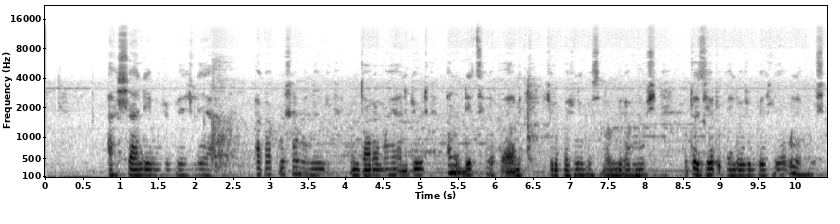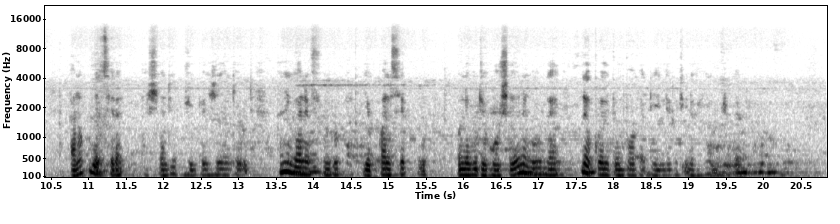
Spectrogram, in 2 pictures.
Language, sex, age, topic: Ndau, female, 18-24, health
